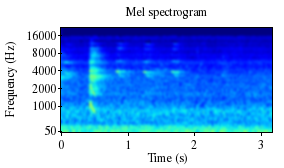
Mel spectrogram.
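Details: Eurasian coot in London, UK, during a territorial fight between coot families: one loud, abrupt, sharp call near the start, then fainter thin notes over a constant low rumble.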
